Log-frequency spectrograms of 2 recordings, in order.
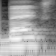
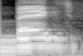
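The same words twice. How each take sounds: First: The word ends with an s sound. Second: The word ends with a z sound. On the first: The speaker calls it wrong. "बैग्स नहीं" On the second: The speaker calls it right. "बैग्स पढ़ा जाता है। इस जी का यस का उच्चारण क्या निकलेगा? जा निकलेगा"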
